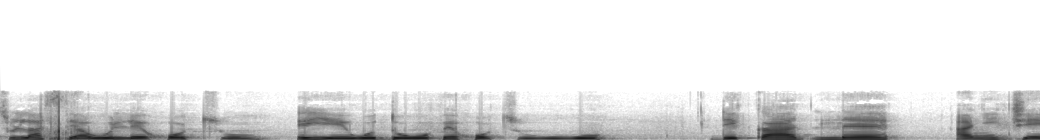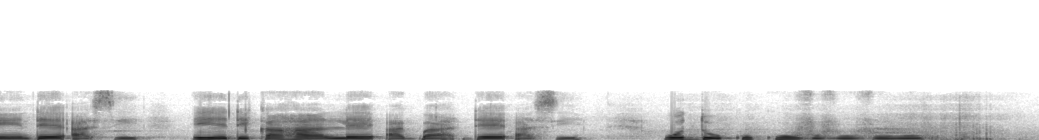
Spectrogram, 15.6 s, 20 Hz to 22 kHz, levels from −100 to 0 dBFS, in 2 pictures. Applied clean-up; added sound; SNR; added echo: none; none; none; none.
